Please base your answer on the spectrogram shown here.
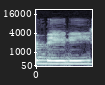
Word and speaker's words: Mooknee: It's just at Tara Mooney. So Moo spelled like cow moo, and then knee, like, you know, this, all one word.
